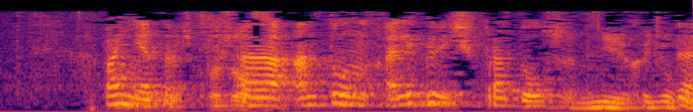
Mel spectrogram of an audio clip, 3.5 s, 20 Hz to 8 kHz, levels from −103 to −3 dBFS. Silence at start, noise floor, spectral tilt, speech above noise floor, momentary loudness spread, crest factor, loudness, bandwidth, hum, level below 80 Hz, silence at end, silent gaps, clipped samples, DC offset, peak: 0.15 s; -46 dBFS; -5.5 dB/octave; 22 dB; 7 LU; 20 dB; -25 LUFS; 6.2 kHz; none; -64 dBFS; 0 s; none; under 0.1%; 0.2%; -4 dBFS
